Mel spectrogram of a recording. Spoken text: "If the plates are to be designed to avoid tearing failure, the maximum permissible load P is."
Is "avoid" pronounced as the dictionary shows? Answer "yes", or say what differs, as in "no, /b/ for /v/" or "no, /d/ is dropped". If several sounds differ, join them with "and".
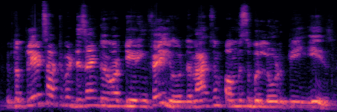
no, /b/ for /v/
